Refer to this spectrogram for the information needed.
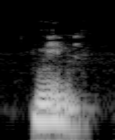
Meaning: Affectionate name for a grandmother
- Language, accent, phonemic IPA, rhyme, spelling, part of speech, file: English, Southern England, /nɪn/, -ɪn, nin, noun, LL-Q1860 (eng)-nin.wav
